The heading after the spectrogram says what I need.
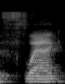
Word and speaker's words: flag: Check how Flag, yeah, when we say flag, sounds like a bit like an EA, right? Flag. black, You know, when you pronounce the other one, it's like ah, right?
